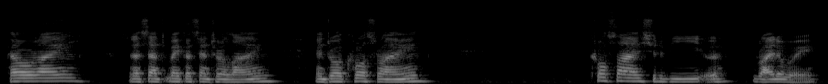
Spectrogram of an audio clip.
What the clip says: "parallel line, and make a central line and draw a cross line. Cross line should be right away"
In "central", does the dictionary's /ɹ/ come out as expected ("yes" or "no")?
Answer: no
